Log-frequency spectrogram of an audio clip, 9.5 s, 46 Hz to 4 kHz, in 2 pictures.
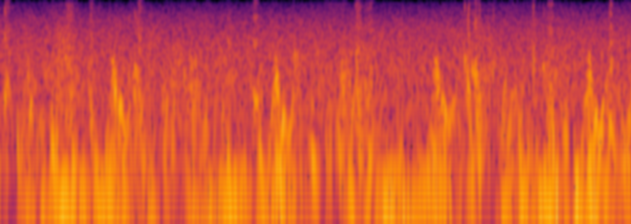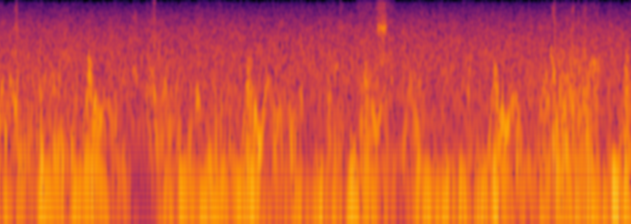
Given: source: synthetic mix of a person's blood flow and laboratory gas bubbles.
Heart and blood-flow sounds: Doppler ultrasound of blood flow; precordium
0.00-0.18 s: bubbles
0.31-0.74 s: bubbles
0.95-1.77 s: bubbles
1.85-2.01 s: bubbles
2.18-3.04 s: bubbles
3.40-4.30 s: bubbles
4.53-5.33 s: bubbles
5.57-5.64 s: bubbles
5.69-5.77 s: bubbles
5.82-5.98 s: bubbles
6.12-6.50 s: bubbles
6.75-7.03 s: bubbles
7.15-7.33 s: bubbles
7.40-7.69 s: bubbles
7.83-7.92 s: bubbles
8.20-8.30 s: bubbles
8.58-8.68 s: bubbles
8.77-9.29 s: bubbles
From the record:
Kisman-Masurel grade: 342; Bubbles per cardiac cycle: rolling drumbeat, 9 or more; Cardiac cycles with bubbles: 100%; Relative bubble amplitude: moderate (0.250 to 0.450); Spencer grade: 3 (all of the cardiac periods contain showers or single bubble signals, but not dominating or overriding the cardiac motion signals); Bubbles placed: only in the low amplitude regions of the cardiac cycle

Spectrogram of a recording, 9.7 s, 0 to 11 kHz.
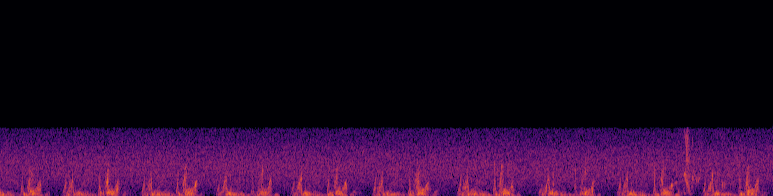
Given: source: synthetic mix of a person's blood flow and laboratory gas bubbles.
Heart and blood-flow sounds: Doppler ultrasound of blood flow; precordium
8.38-8.78 s: bubbles
8.93-9.09 s: bubbles
From the record:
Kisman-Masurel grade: 211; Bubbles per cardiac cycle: several, 3 to 8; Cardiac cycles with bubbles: 1 to 10%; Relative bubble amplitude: barely perceptible (0.100 to 0.250); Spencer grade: 1 (occasional bubble signal discernible with the cardiac motion signal, with majority of cardiac periods free of bubbles); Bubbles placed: only in the low amplitude regions of the cardiac cycle

